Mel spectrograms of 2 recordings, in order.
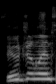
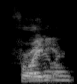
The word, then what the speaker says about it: Freudian: Bush had, how you pronounce it? Fraudulent slip? Freudian slip.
